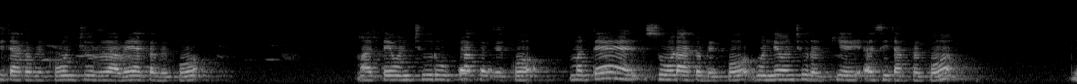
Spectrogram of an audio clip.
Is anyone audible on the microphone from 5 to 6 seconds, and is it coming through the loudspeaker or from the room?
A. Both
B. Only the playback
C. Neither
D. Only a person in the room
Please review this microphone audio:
B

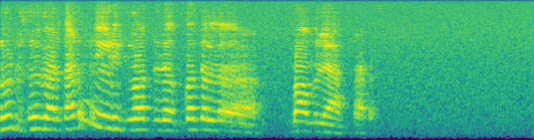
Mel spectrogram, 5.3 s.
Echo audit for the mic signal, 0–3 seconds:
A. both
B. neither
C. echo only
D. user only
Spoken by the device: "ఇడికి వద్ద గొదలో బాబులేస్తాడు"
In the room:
C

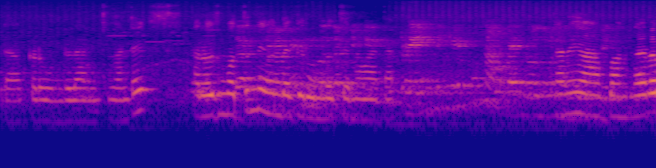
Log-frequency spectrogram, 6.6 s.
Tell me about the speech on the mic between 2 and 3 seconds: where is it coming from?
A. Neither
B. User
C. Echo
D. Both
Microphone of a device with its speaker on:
D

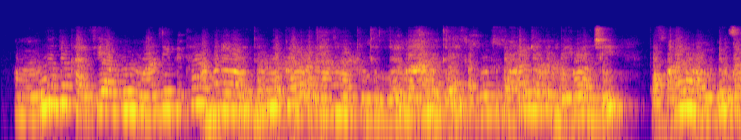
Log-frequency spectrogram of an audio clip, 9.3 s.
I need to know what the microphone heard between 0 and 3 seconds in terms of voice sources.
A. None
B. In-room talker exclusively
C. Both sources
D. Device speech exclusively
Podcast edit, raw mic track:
D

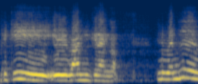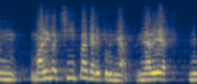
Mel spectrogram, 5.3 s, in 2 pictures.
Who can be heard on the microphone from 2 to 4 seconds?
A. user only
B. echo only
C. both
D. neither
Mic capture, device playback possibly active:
B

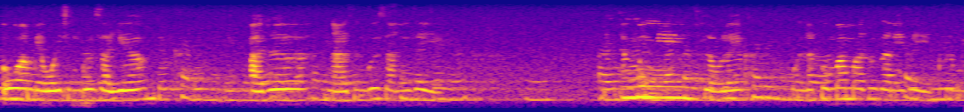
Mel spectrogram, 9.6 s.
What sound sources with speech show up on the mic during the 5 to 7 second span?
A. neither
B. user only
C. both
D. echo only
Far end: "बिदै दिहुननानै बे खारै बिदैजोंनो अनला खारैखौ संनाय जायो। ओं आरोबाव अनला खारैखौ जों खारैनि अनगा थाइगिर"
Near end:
C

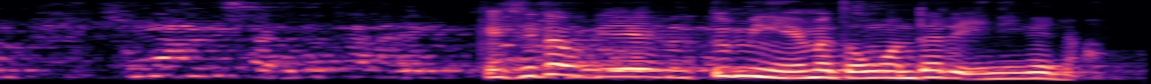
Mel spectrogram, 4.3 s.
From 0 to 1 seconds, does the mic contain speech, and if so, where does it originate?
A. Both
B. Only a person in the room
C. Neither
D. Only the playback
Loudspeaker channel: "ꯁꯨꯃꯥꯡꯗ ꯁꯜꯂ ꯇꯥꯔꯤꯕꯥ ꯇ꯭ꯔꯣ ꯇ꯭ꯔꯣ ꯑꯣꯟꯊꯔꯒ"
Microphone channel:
D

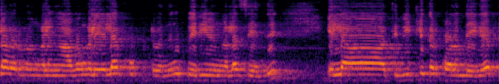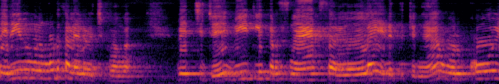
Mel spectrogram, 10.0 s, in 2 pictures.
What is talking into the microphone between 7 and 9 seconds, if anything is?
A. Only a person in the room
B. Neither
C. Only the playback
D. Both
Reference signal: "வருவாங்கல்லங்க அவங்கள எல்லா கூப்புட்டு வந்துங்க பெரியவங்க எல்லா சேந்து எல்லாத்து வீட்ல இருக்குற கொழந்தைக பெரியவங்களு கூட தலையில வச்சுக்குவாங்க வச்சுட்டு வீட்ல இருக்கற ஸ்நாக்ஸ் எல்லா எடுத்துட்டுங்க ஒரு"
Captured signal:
C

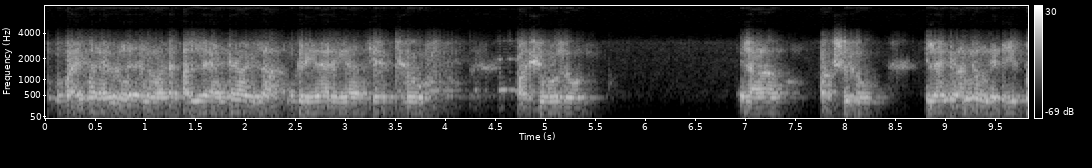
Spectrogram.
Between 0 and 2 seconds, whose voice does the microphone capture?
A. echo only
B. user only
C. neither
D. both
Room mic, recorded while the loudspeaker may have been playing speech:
A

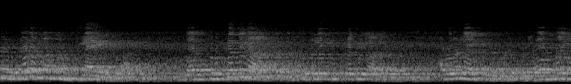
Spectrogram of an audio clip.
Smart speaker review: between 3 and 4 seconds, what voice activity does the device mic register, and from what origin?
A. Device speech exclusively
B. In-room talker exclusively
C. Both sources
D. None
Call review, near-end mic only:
A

